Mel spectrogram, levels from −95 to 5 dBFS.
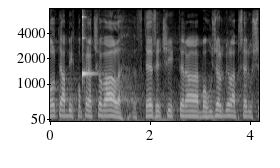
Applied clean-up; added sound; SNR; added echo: none; Marimba, xylophone; -2 dB; none.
